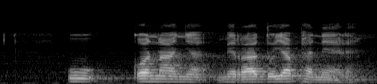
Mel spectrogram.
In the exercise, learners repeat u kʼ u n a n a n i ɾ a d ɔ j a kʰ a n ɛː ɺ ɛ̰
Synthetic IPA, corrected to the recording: u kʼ ɔ n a ɲ a m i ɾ a d ɔ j a pʰ a n ɛː ɺ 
